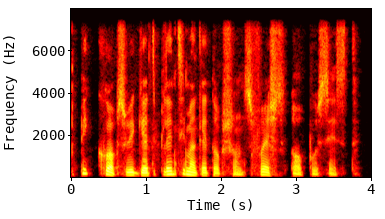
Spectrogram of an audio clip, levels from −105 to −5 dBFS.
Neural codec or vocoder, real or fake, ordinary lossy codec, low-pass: none; real; none; 7.2 kHz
